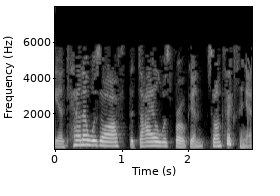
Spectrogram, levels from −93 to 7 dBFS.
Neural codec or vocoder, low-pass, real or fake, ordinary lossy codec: none; 7.2 kHz; real; MP3, 24 kbps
